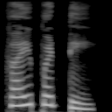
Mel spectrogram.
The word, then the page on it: ಕೈಪಟ್ಟಿ: kai paṭṭi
